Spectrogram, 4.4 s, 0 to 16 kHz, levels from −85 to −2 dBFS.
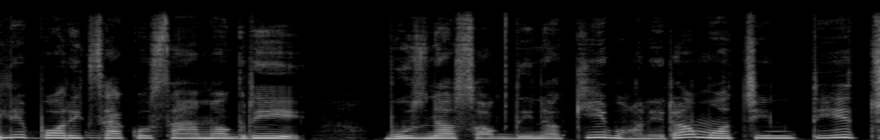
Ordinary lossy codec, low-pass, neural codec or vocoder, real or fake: none; 14.4 kHz; none; real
